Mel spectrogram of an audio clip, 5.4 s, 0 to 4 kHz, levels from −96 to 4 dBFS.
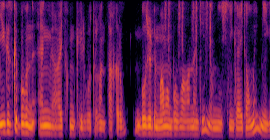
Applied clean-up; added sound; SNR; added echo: neural mask model Resemble Enhance denoiser.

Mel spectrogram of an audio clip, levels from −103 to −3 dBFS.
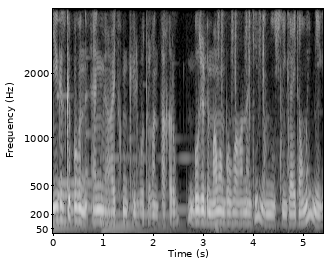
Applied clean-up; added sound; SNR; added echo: none; Rattle (instrument); 18 dB; none.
